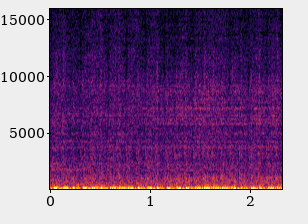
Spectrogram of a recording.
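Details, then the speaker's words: Suzuki GS500 not ridden for years, during a full service: uneven, lumpy, loping idle as if on one cylinder; right cylinder reads 56° against 150° on the left, so it isn't firing. "sounds like it's running on one cylinder"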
